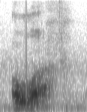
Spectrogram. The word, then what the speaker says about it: hola: Hola. It's like the whitest Alright. hello ever. Yeah. Correct pronunciation is hola.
